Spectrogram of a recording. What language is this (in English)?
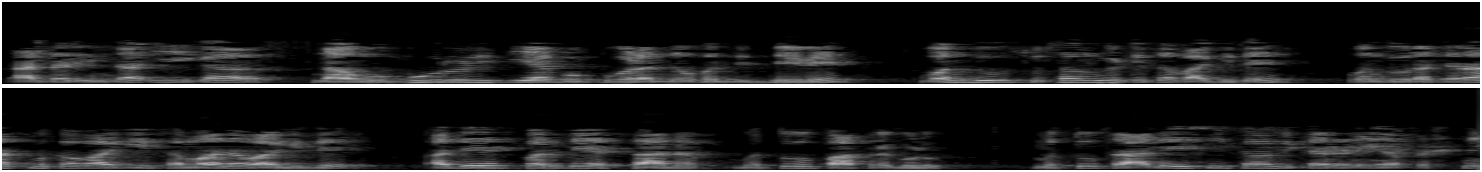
Kannada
